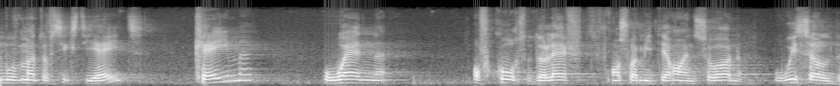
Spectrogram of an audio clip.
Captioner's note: speaking french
